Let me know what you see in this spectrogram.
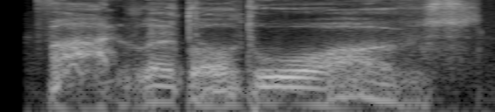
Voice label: Menacing creature antagonist with brutal, guttural vocalizations and primal menace, Audiobook Creature; Ogre; Audiobook Villain; Monsters & Creatures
